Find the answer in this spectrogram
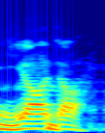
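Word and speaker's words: ידע: says at the top yada that's how it's pronounced yada and yada means knowing god that's that's what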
